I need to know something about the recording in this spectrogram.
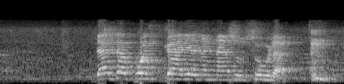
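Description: A middle-aged man sings loudly into a microphone.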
